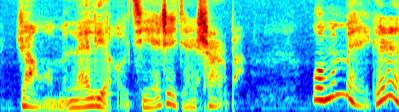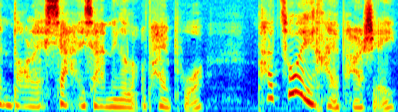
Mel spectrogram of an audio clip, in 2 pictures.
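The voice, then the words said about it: Lion character speaking quietly. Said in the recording (Chinese): “狮子小声说”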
